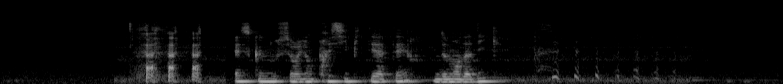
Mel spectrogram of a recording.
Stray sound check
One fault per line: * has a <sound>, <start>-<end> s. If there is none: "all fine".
* has a laugh, 1.3-2.0 s
* has a laugh, 5.3-6.9 s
